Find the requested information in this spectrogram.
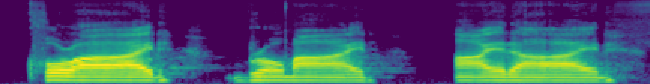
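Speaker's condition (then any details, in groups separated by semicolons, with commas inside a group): No condition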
